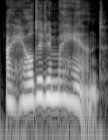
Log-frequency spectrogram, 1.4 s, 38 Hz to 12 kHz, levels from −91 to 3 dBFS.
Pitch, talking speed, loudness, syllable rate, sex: 195 Hz, 265 wpm, -15 LUFS, 5.0 syllables/s, female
